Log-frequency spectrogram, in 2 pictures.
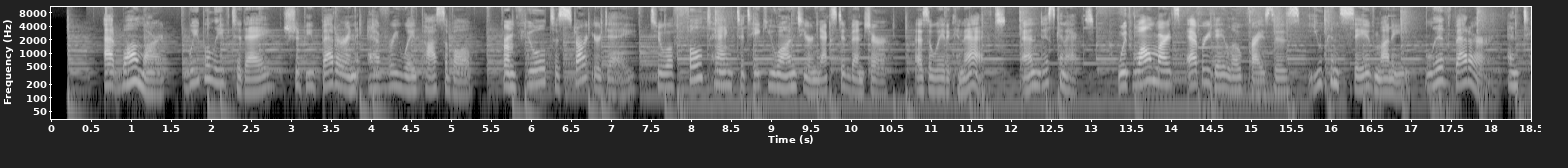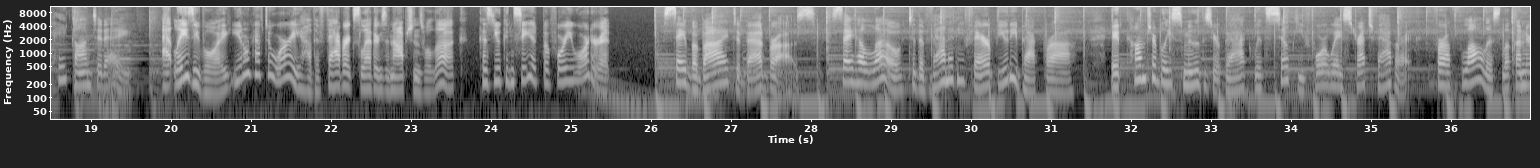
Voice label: femalevoices

